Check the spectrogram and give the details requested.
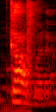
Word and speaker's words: cámara: una palabra esdrújula y dice pronuncia cámara y metemos la fuerza de voz en la primera sílaba cámara OK espero que haya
